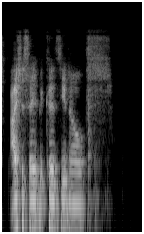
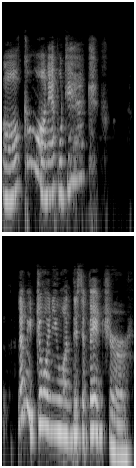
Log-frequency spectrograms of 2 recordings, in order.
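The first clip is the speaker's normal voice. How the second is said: much higher little filly voice; Apple Bloom impression; 13 semitones higher than usual. Apple Bloom begging Applejack to join, high and eager. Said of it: "Apple Bloom's one's like this".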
